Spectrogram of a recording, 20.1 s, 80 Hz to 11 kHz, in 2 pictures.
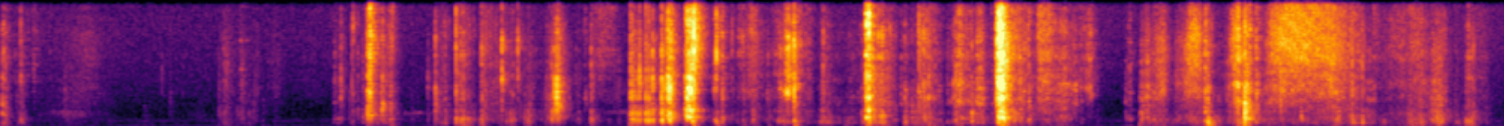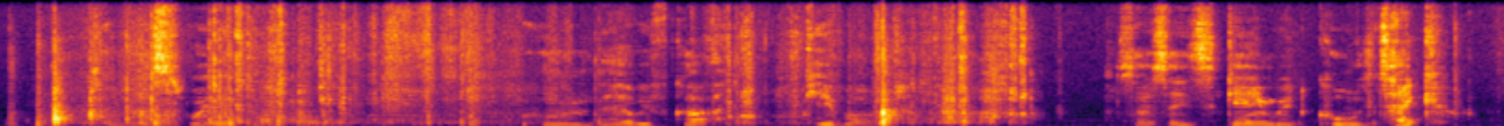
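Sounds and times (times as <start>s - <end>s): cardboard tearing: 2.4s - 13.8s, 14.7s - 17.0s
knife cutting cardboard box: 4.2s - 9.8s, 10.4s - 13.7s, 14.7s - 17.0s.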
